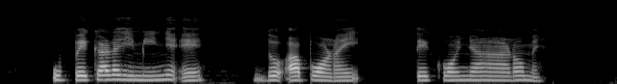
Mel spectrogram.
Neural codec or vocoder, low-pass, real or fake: vocoder, 22.05 kHz, 80 mel bands, Vocos; 9.9 kHz; fake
